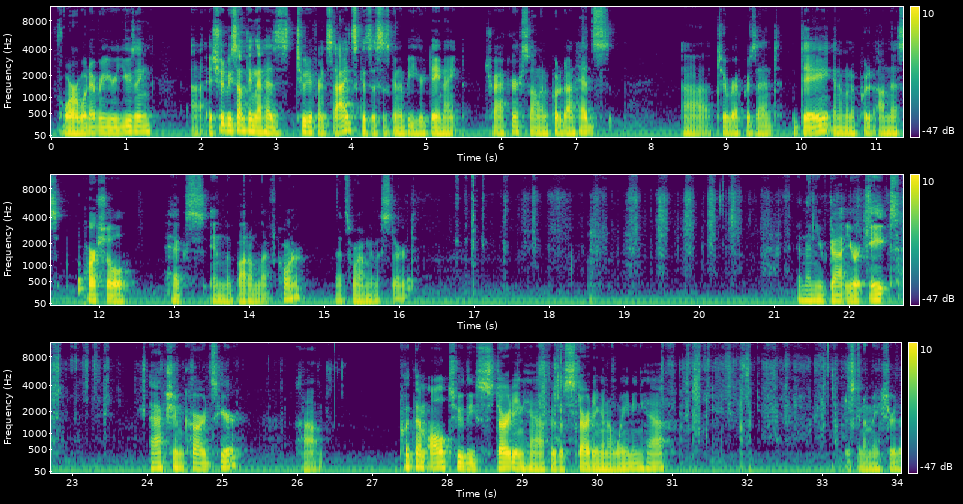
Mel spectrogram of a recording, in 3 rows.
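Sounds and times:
steady low hum: 0.0 - 34.0
cards clicking and rustling: 16.7 - 24.9, 29.2 - 30.1, 30.8 - 34.0.

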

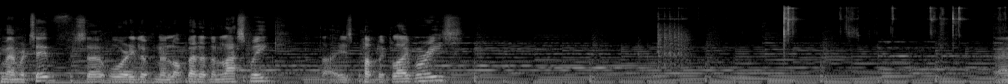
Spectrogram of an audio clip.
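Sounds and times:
background music: 0.0 - 10.0
coins clinking: 6.5 - 7.2, 7.8 - 9.7.

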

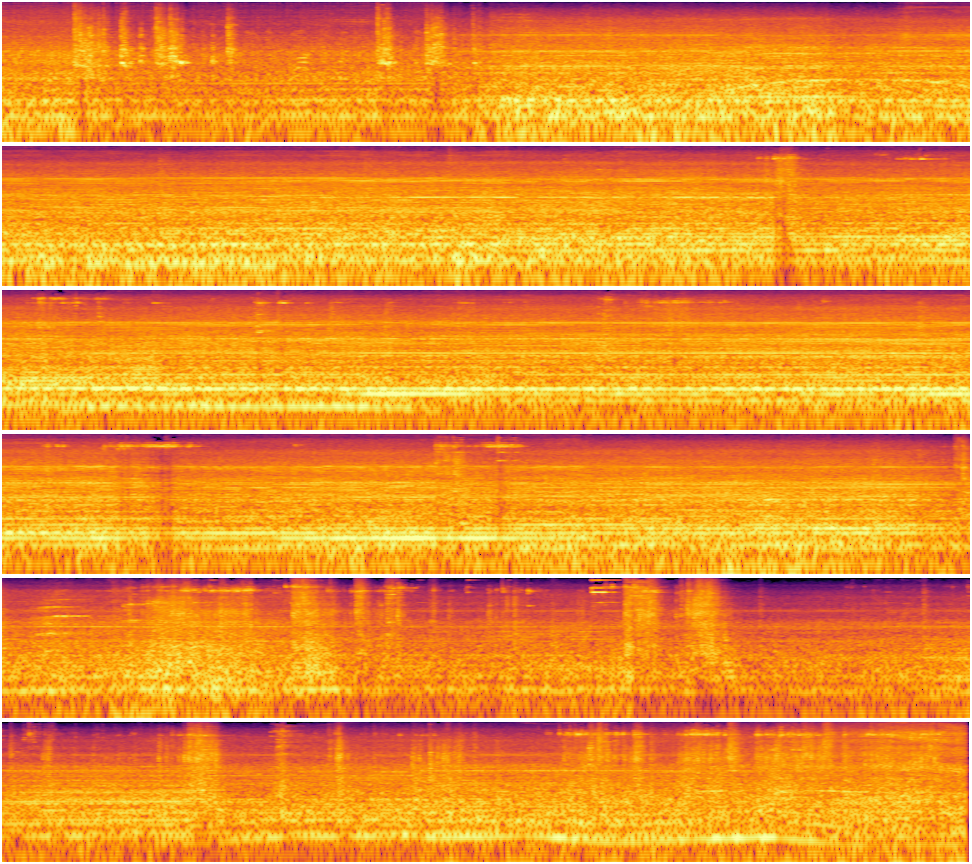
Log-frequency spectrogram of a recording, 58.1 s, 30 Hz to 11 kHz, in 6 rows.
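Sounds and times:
heavy engine running: 0.0 - 58.0
metallic chain clanks: 17.2 - 17.8, 18.4 - 31.2, 33.4 - 34.4, 38.6 - 46.0, 47.2 - 58.0.

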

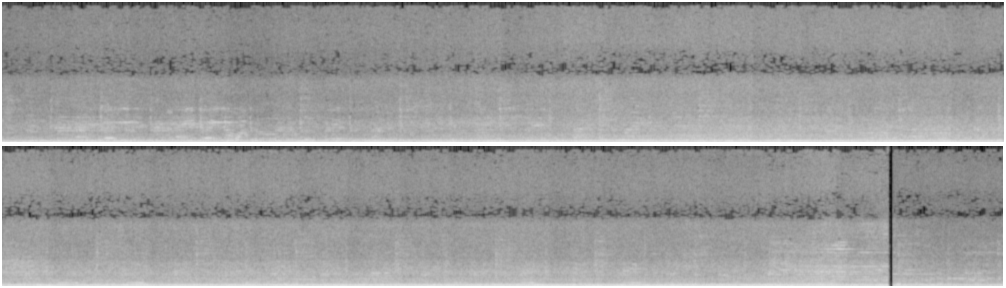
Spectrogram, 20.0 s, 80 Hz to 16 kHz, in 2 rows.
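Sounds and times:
outboard motor drone: 0.0 - 20.0
water rushing from wake: 0.0 - 20.0.

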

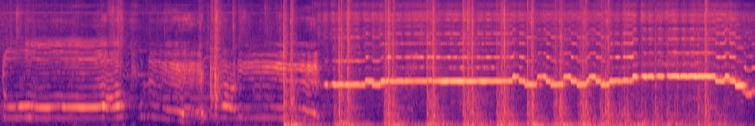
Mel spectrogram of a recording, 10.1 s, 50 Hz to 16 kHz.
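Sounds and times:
person chanting: 0.0 - 4.4
barrel drum strokes: 3.8 - 9.8
bamboo flute high note: 4.1 - 10.0.

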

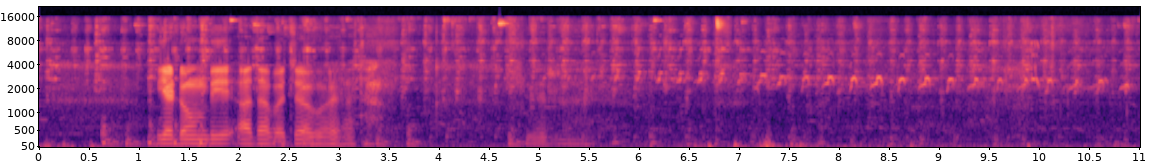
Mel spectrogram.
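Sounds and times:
rumbles and thumps on microphone: 0.0 - 3.9
bird chirping rapidly: 4.4 - 11.0.

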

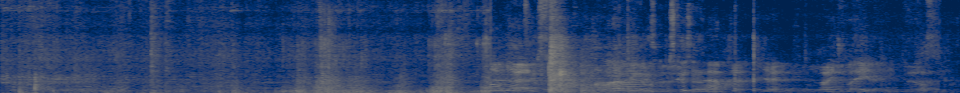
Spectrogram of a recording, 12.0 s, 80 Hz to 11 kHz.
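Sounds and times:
scenery rolling on wooden floor: 0.0 - 6.2.

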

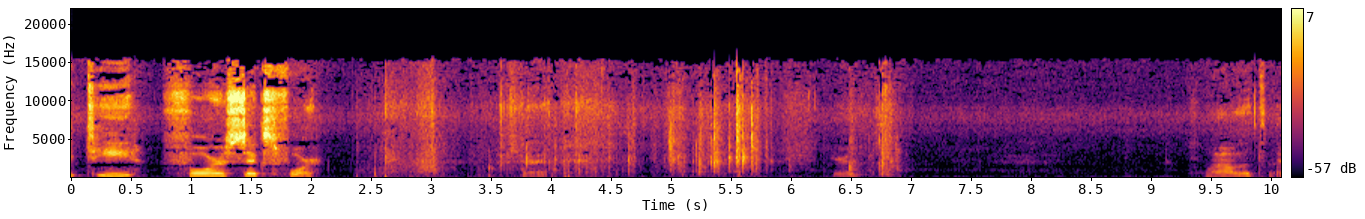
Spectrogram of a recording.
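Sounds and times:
plastic bag crinkling: 2.7 - 7.0.

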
